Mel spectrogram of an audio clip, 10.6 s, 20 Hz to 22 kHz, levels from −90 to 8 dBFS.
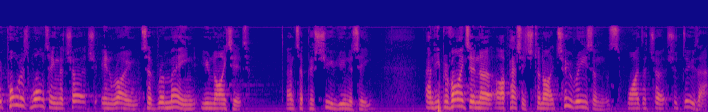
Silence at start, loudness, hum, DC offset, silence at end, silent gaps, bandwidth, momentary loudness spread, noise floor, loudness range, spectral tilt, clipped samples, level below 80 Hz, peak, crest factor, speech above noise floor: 0 s; -36 LUFS; none; under 0.1%; 0 s; none; 8.8 kHz; 10 LU; -61 dBFS; 5 LU; -4 dB/octave; under 0.1%; -60 dBFS; -16 dBFS; 20 dB; 26 dB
